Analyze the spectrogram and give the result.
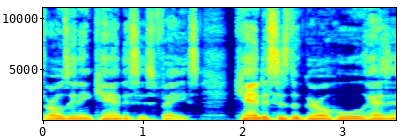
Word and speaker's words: Candiace: It's C-A-N-D-I-A-C-E. But you pronounce it Candace, not Candiace or whatever. – Oh. – It's just Candace.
